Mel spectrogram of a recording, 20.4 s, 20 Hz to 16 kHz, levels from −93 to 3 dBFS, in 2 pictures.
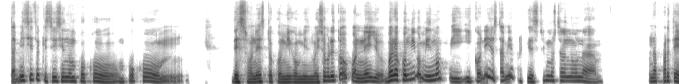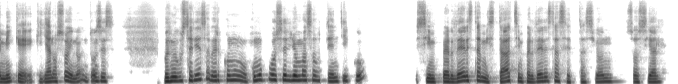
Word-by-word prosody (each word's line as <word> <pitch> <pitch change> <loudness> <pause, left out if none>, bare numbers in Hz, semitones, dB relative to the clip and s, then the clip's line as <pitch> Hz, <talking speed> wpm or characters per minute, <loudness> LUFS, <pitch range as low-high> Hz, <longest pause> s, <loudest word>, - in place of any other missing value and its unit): también 190 +1 0
siento 225 -1 -2
que 165 - -4
estoy 170 +2 -1
siendo 170 0 +1
un 165 - +1
poco 155 0 -2 0.3
un 135 -2 -5
poco, 165 -4 -1
mm, 170 +4 -6 0.7
deshonesto 135 0 +2
conmigo 125 0 +2
mismo 120 0 +2
y - - +3
sobre 185 +1 +2
todo - - -1
con 150 -3 +1
ellos, 160 -1 +1
bueno, 205 +5 +5
conmigo 225 +3 +1
mismo 225 +6 0
y 135 -2 -2
y 140 - -3
con - - -3
ellos 345 -8 0
también, 185 - -2
porque 150 -4 -4
estoy 145 +8 -5
mostrando 180 -2 -3
una, 140 -8 -3 0.8
una 155 +1 -3
parte 170 -1 -2
de - - +5
mí 140 +3 +4
que 140 0 -1
que 130 - -7
ya 140 +1 +3
no 155 - +1
soy, 150 0 +1
¿no?, 140 - 0
entonces, 165 -2 -2 0.7
pues, 160 +1 +5
me 175 - +7
gustaría 195 +5 +1
saber, 195 -6 0
¿cómo 200 -6 0
cómo 205 +2 +1
puedo 225 -2 +2
ser 215 -1 +2
yo 200 +1 +6
más 205 0 0
auténtico 185 - -2 0.7
sin 145 -2 +1
perder 145 +5 +4
esta 190 0 0
amistad, 150 +1 0
sin 155 -3 -1
perder 145 +3 +2
esta 170 +1 -3
aceptación 140 +2 -4
social? 135 -2 -2
160 Hz, 180 wpm, -24 LUFS, 140-190 Hz, 0.8 s, me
